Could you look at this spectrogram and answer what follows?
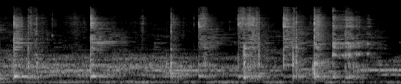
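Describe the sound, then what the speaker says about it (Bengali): Salt being mixed into cooled pasta in a bowl, with a spoon scraping and clinking against the dish in a series of near, irregular knocks and scrapes, no talking. "লবণটা মাখিয়ে নিই।"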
